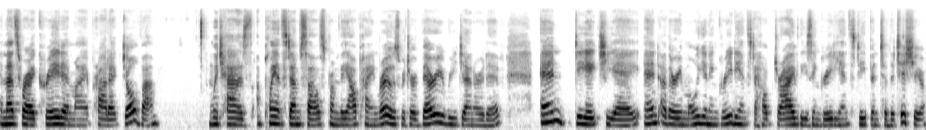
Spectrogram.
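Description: The background stays quiet. A woman reads at a moderate pace, her intonation fairly even. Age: 50s. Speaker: gynecologist and author; guest. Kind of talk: interview. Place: home room.

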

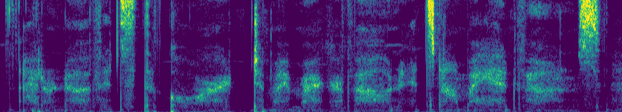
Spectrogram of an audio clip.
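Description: Whispering, a woman speaks at a fairly quick pace. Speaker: ASMR creator. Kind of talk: casual vlog chat. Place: home room. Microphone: studio mic.

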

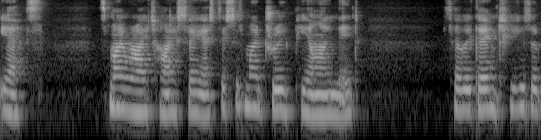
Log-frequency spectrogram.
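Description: A woman's fairly quick, fairly evenly intoned speech. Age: 50s. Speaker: belly dancer; makeup vlogger. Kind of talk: makeup tutorial talk to camera. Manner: casual, chatty. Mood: relaxed, self-deprecating humour. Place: home room. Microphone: webcam.

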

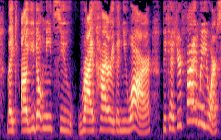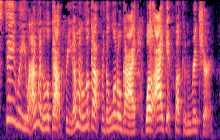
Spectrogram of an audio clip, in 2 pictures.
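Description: A woman with an American accent talks at a very fast pace with hardly any pauses, over a quiet background. Her high-pitched voice is bright, sharp and animated, with lively intonation. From United States. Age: 20s. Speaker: YouTuber. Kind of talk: casual vlog monologue. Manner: animated, laughs often. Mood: candid, passionate. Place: home room. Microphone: phone near.

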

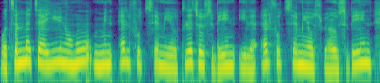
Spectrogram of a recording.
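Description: Ordinary pitch movement, a dark and mellow tone, and a dry, close sound without echo. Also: woman. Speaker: news presenter. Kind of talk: news reading.

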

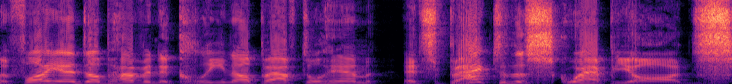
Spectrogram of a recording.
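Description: Using a put-on character voice, a man pitches himself high. His pace is moderate. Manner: sarcastic, exasperated.

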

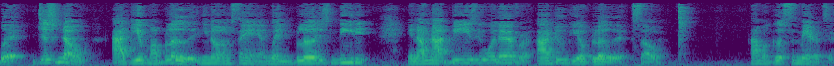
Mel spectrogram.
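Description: With an American accent, a woman speaks fairly slowly in a fairly low, somewhat breathy voice with ordinary pitch variation and audible room echo. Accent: strong country. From US South. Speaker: lifestyle vlogger. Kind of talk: casual show-and-tell vlog. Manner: animated, chatty. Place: home room. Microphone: phone near.

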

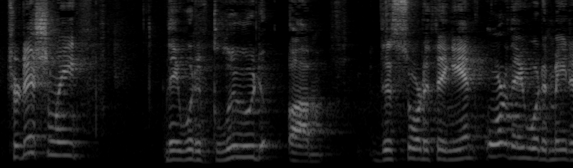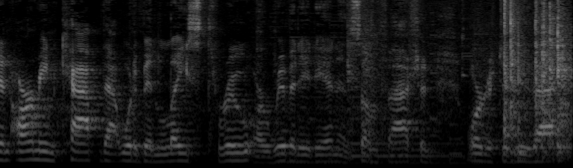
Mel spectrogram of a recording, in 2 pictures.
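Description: With music in the background, a man talks at a moderate pace using lively intonation. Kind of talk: tutorial. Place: workshop.

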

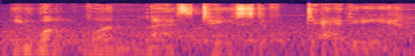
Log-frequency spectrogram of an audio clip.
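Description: Over loud background music, a man does a put-on character voice at an extremely low pitch with vocal fry, fairly even intonation and a slow pace.

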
